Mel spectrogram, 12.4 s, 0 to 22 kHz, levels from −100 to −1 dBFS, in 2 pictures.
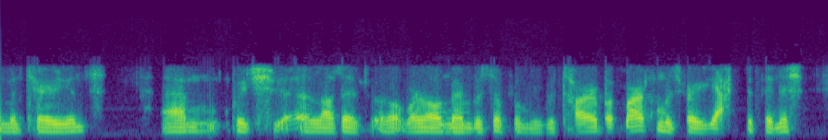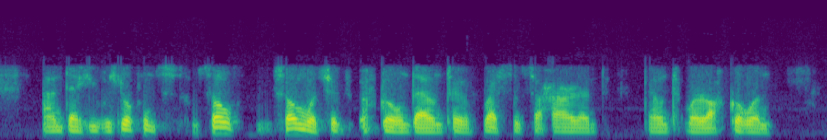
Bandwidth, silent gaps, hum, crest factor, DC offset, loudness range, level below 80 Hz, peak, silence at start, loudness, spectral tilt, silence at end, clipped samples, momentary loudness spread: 4 kHz; none; none; 18 dB; under 0.1%; 3 LU; -84 dBFS; -2 dBFS; 0 s; -19 LUFS; -10 dB/octave; 0.45 s; under 0.1%; 11 LU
